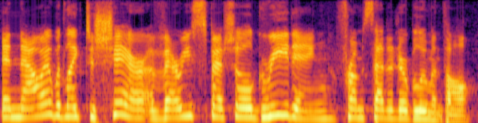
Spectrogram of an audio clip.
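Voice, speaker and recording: A woman's voice: fairly high pitch, normal speed, fairly bright tone. A woman hosting a citizenship ceremony in a school hall, encouraging and upbeat. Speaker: ceremony host.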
